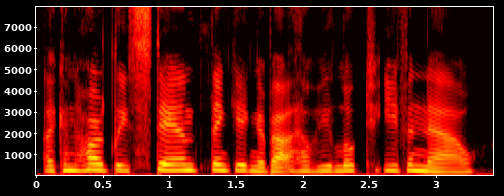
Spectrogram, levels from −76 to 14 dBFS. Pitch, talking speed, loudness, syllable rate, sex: 240 Hz, 195 wpm, -18 LUFS, 4.9 syllables/s, female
